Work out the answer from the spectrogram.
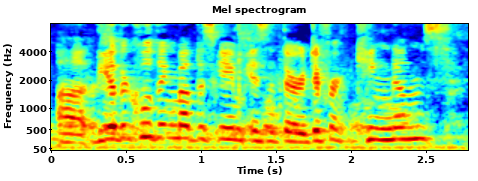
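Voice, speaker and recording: A woman's voice: high-pitched, racing, crowd noise. A woman chatting enthusiastically and casually as the host of a group recap vlog.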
